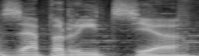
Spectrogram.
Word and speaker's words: Zaporizhia: And the regions are the Lugansk, Donetsk, Kherson and Zaporizhia regions. How did you say that? – Yeah. You got pretty close. – I think I actually nailed it. – Nailed all of them.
